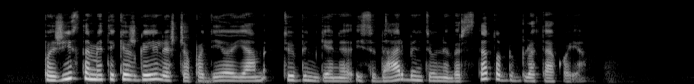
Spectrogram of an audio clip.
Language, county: Lithuanian, Alytus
